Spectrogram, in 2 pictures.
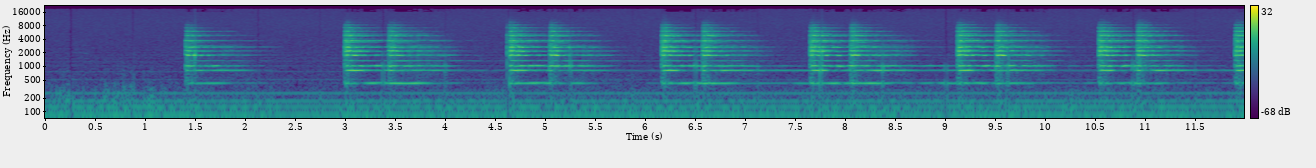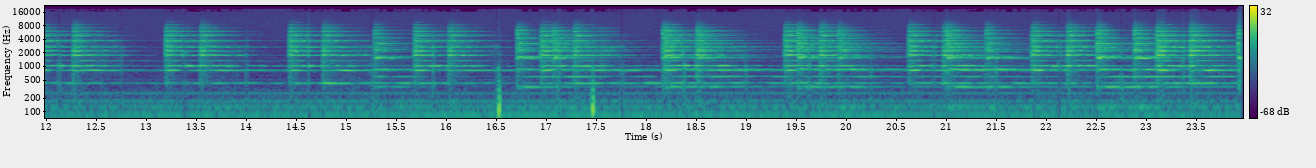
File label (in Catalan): campana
